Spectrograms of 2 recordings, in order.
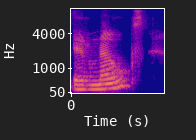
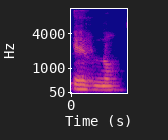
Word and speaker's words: Ernaux: extraordinaria trayectoria Ani erno Yo la voy a pronunciar a los a los a la francesa en silo castellanizamos pues es hernaux pero silo a francesamos es no Ani erno así lo voy a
